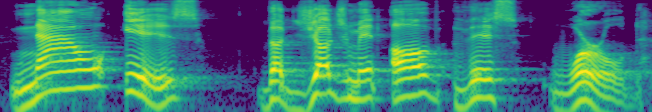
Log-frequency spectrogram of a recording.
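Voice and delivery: slow preacher's solemn proclamation; solemn scripture reading. Acted. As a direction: let each word fall slowly.

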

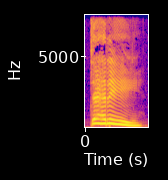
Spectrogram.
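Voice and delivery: high cry of "Daddy", falling away; joyful shout. Acted. Jesus hugging the old man in the joke, shouting. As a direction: shout it out, drawn from the reunion. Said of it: "and shouts".

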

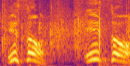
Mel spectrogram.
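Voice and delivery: excited agreement. Real, not acted. Enthusiastic agreement in interview.

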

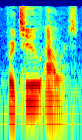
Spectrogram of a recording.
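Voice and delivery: low, slow and soft on two hours; slow hushed stress on "two"; quiet emphasis. Real, not acted. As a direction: lean in and drop the voice. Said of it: "emphatic aside".

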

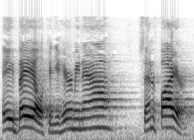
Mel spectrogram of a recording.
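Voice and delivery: very loud, high-pitched holler to the heavens; shouting. Acted. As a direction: shout at full volume for a god's attention. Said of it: "they started shouting louder and louder".

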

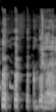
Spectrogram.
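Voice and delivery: a high laughing "okay". Retold or imitated. Caught in a diaper, laughing okay. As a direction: giggle through the word. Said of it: "I'm like".

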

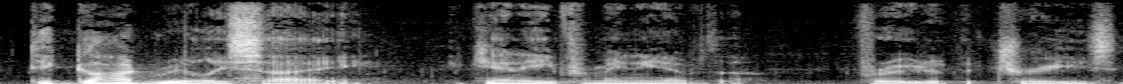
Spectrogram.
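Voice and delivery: the crafty serpent sowing doubt in Eve; sly serpent. Acted. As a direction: lure her in like a serpent. Preacher voicing the tempting serpent.

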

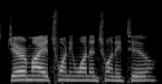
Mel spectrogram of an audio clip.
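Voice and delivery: ordinary talk

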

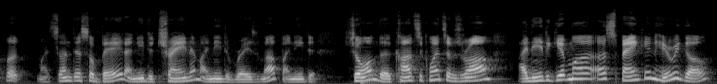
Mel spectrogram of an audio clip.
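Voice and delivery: calm father. Retold or imitated. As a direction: speak like a father who stays cool before a spanking. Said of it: "he's cool about it".

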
